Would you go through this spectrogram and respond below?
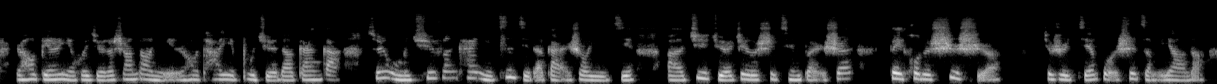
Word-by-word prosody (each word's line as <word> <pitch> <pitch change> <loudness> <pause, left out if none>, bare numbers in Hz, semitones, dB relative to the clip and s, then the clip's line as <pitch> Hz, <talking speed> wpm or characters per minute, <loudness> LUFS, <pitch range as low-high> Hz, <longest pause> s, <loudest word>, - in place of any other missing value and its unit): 然 215 -1 +2
后 230 - +1
别 225 -2 +3
人 230 +1 +4
也 200 - 0
会 205 0 +1
觉 200 -1 -1
得 200 +2 0
伤 230 +2 -1
到 235 -2 -3
你， 195 -3 0
然 205 - -2
后 215 0 -1
他 235 +1 -6
也 220 -1 +1
不 220 - -3
觉 195 -2 -1
得 195 0 -2
尴 210 +1 -1
尬。 - - -4 0.3
所 285 - -2
以 - - 0
我 275 -5 0
们 205 -1 +5
区 220 +8 -3
分 300 0 -9
开 290 0 -6
你 215 -6 +2
自 335 +9 +1
己 250 - 0
的 - - -3
感 200 -1 -3
受， 205 0 +2
以 190 -1 +2
及， 200 +1 +1 0.3
呃， 200 -1 -1
拒 270 +7 +1
绝 205 -5 +3
这 225 +2 +2
个 210 - +4
事 230 +1 -1
情 215 -1 +1
本 200 -2 -4
身 260 0 0 0.4
背 265 -3 +8
后 260 - +3
的 230 -1 +3
事 285 +6 +4
实， 250 - +1 0.5
就 235 - +1
是 220 -2 +3
结 215 0 -1
果 250 +2 -2
是 255 - +1
怎 205 -5 -4
么 205 - -6
样 200 -2 -1
的， 210 - -6
215 Hz, 285 characters per minute, -19 LUFS, 205-240 Hz, 0.5 s, 背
